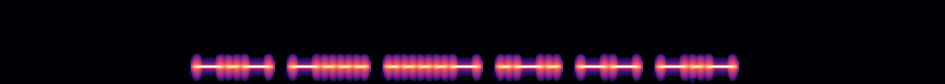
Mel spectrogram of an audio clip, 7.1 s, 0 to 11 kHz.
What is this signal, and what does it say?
Morse code, heard as a keyed tone, about 20 wpm, 700 Hz. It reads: KB4RMK
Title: Speed Racing - USA 2x3 Call Signs 17wpm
